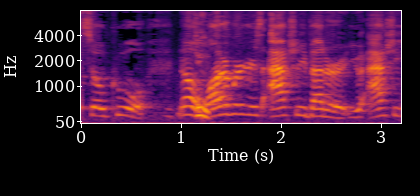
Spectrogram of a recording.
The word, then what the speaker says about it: Whataburger: Can a In-N-Out burger or a Whataburger, is that how you say it, Whataburger? Yes. What a burger!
